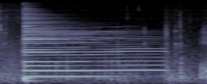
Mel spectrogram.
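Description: A single note plucked once on an acoustic guitar, the B-flat at the third fret of the third string. It rings for about a second and a half, holding steady in pitch as it fades.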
